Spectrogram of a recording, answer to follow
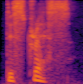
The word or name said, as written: distress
